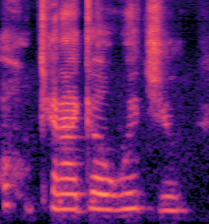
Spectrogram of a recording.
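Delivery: little lady's voice, very high. Retelling what the little lady said in a story, imitating a little lady. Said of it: "and then the little lady be like".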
